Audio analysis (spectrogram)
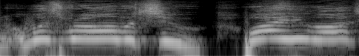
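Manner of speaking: high, loud imitation of pestering yells; mock yelling. Man hounding a partner who won't talk, mock yelling. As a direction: yell it very high, hammed up. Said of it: "you're yelling".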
